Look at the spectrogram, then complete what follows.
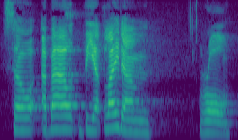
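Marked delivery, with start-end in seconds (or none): none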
